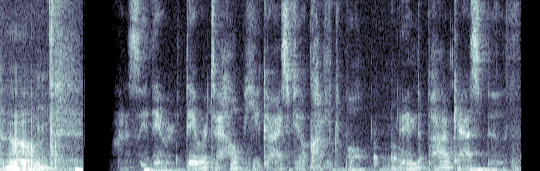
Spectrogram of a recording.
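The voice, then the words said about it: Loud whisper. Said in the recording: “That's why it was a loud whisper. It's an art form.”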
